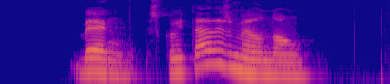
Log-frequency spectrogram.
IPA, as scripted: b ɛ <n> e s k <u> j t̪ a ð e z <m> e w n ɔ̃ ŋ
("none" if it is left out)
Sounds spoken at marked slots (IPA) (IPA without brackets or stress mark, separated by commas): ŋ, o, m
